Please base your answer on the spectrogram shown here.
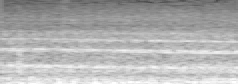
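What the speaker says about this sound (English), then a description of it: "Yeah, we need some more sirens. You need some sirens." Emergency vehicle sirens wail steadily along a Chicago street, a continuous tonal howl over low rumbling traffic, fairly loud and unbroken with no voices.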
